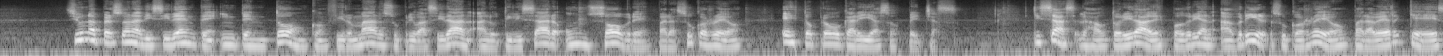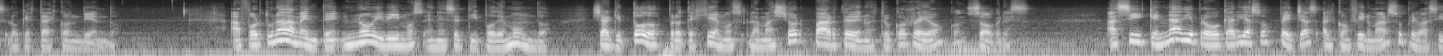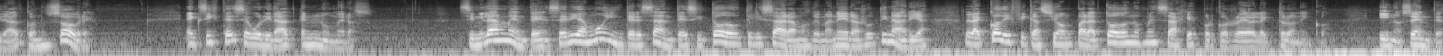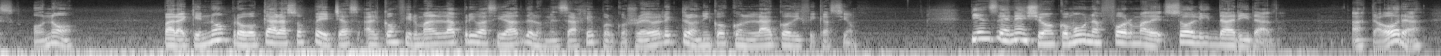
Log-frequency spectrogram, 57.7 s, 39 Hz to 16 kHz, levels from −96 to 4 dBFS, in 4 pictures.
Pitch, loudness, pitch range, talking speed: 125 Hz, -15 LUFS, 105-155 Hz, 125 wpm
